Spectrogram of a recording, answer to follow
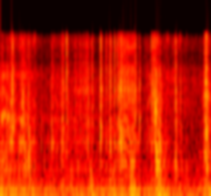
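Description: A few small, sharp plastic clicks and rattles as a multi-pin wiring-harness connector is unplugged from the back of a car's climate-control panel, over a faint steady low hum.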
